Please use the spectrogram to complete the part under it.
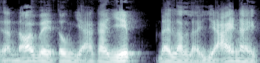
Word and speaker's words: Ca Diếp: Tôn giả Ca Diếp, chữ Diếp là Diệp vậy, nhưng mà chúng ta hay đọc là Ca Diếp nhé, mà đọc Diệp, Diệp là lá, cái lá cây gọi là Diệp.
